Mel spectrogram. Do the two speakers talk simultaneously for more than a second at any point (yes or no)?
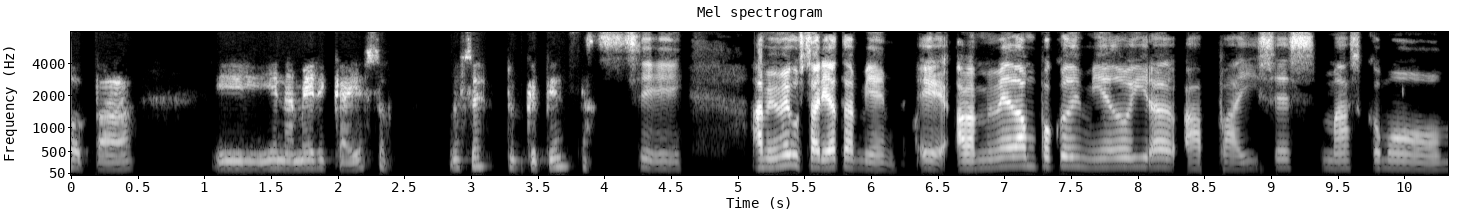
no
